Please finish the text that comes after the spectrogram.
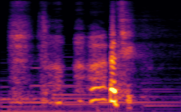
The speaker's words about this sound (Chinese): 金鱼打了一个喷嚏， 都怪你， 他说。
